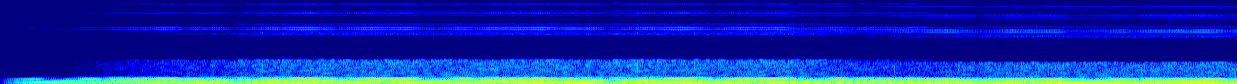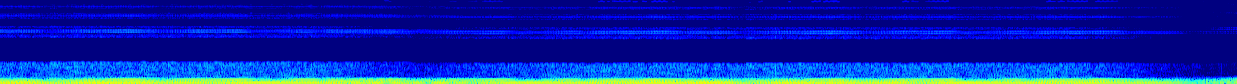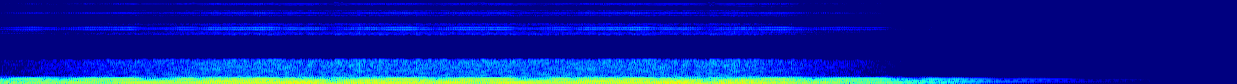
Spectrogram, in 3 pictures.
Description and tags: This is simple bass drone pad. It is dark and deep, very good for horror creations.
It will be nice if you will comment here to show what you have created with it.
I created this one on my custom build synth setup and used in one of my tracks (alias Arkham Radio).
scary, sinister, fear, Drone, halloween, horror, evil, bass, Ambient, creepy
